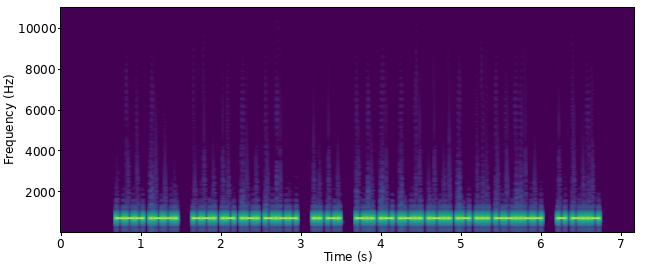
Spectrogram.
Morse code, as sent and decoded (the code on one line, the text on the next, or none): --- .--. / --. .- .-. -.-- / .. -. / -.. .- .-.. .-.. .- ... --..-- / - -..-
OP GARY IN DALLAS, TX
